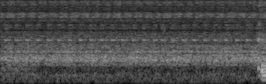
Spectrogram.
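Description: HO-scale coal hoppers rolling along model railroad track: a steady, even running noise of small wheels on rail, with no distinct clicks or knocks.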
